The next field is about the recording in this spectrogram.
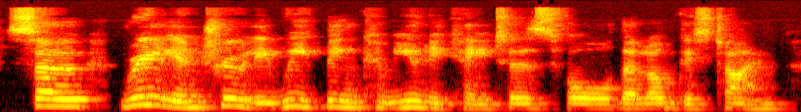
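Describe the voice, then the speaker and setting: A woman's voice: fairly low pitch, moderate pace. Chatty British woman in her fifties. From Britain. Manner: animated, chatty, frequent restarts and fillers. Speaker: guest, professional voiceover artist. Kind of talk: interview answers.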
